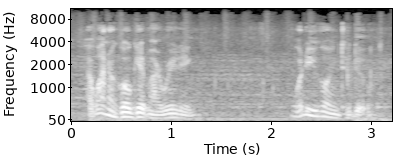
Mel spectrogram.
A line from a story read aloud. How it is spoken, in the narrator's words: She quickly added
